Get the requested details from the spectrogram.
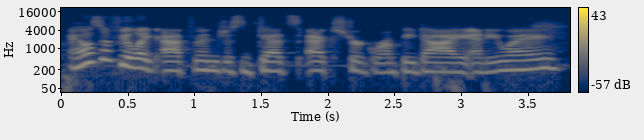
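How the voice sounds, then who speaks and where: Bright-voiced woman at a game table. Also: on the low side, moderate pace. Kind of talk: casual game-table chat.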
